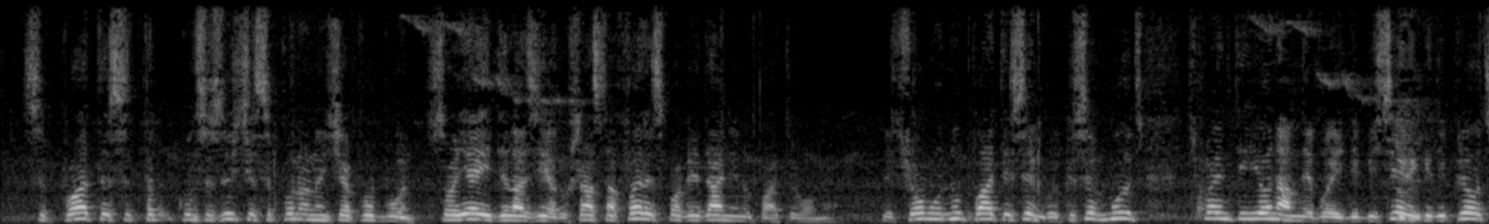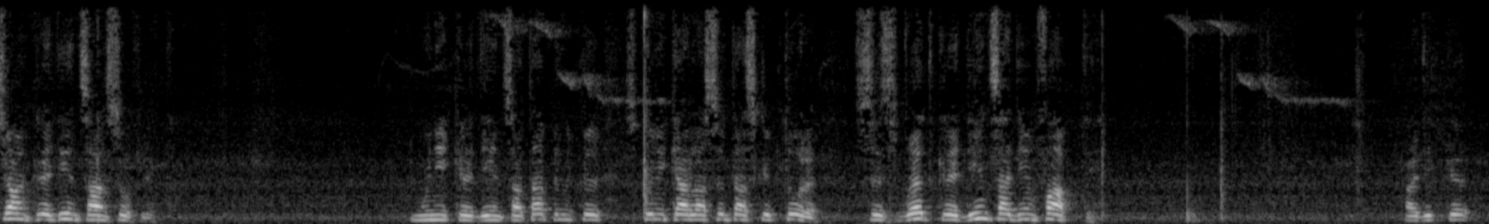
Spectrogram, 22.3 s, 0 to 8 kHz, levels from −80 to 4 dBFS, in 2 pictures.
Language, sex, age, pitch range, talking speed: Romanian, male, 50-69, 160-200 Hz, 165 wpm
